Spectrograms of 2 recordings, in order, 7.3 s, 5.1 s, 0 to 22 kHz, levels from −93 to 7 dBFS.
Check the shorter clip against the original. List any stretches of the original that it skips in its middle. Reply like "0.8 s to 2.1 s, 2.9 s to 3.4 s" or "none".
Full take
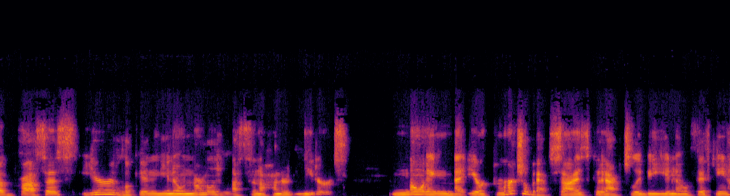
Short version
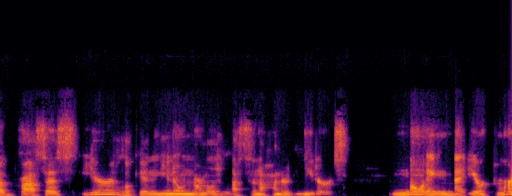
none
